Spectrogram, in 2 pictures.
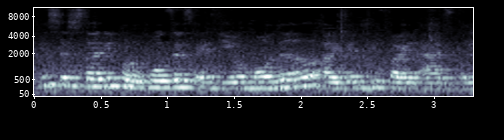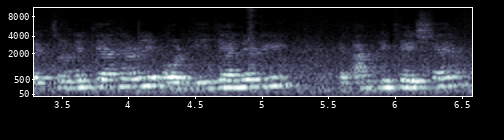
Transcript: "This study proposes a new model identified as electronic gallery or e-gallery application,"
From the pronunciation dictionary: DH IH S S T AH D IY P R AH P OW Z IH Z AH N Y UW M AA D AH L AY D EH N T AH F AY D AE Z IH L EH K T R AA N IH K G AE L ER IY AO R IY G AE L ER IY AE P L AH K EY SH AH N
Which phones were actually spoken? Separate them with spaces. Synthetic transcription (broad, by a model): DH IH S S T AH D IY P R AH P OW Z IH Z AH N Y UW M AA D AH L AY D EH N T AH F AY D AE Z IH L EH K T R AA N IH K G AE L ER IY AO R IY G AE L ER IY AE P L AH K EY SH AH N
